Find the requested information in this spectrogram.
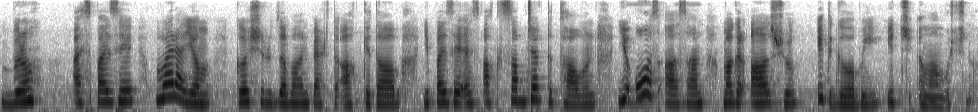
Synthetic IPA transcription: bɾo | ɐsʲpɐzʲe | ʋɐɾʲaːjɐm | kəʃiɾzɐbaːnpʲɛʈʰt̪ɨʔɐkʰkːit̪aːbjipɐzʲeɐsʲɐkʰsɐbd͡ʒek̚ʈt̪ʰːaːʋunjiʔoːsaːsaːnmɐɡɐɾaːzʃʰu | it̪ɡəːbijit̪̚t͡ʃʰiʔɐʋãːnʋut͡ʃʰnɨ̰

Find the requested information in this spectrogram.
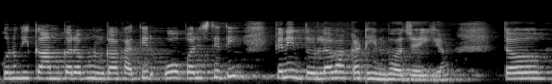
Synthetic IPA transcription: konobʱikaːmkəɾəbɦʊnkakʰaːt̪iɾopəɾɪst̪ʰit̪ikənid̪ʊɾləbakəʈʰinbʱɔd͡ʒaːijet̪ɔ

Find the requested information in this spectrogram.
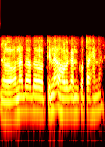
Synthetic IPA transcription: ɔnad̪ɔad̪ɔt̪inaʔɦɔɽɡankɔt̪aɦɛna

